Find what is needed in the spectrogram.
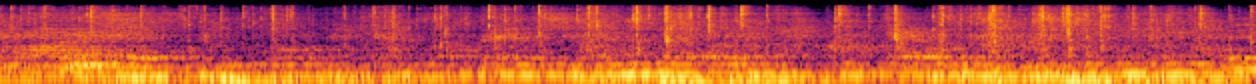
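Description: Clogging shoe taps striking a wooden stage floor in quick, uneven runs of sharp clicks, over loud recorded pop music.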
